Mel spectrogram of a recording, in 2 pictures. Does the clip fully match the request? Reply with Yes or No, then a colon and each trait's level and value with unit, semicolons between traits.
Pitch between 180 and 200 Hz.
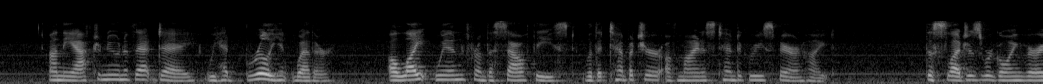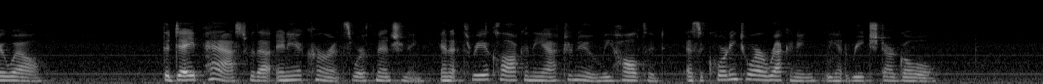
Yes: medium, 185 Hz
